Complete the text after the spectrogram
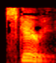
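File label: "scarey", British English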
